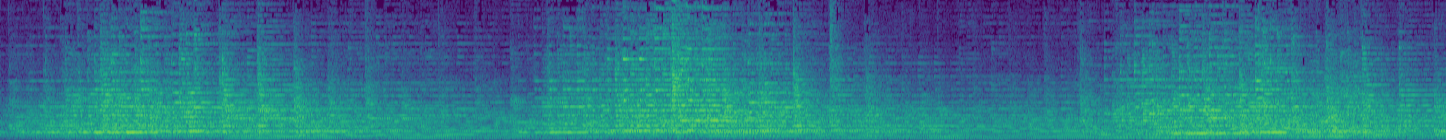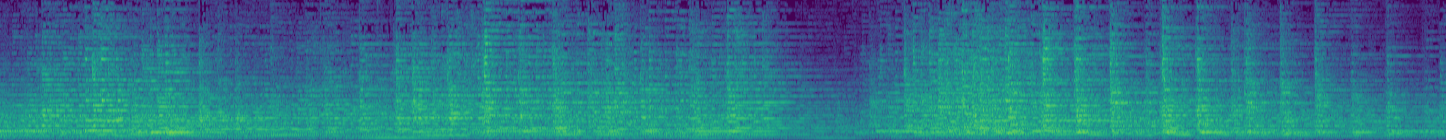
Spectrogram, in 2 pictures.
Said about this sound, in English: Now, what instrument is this we're listening to? This is a hammer dulcimer. Which is what exactly? It's a box zither.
